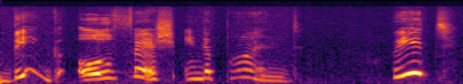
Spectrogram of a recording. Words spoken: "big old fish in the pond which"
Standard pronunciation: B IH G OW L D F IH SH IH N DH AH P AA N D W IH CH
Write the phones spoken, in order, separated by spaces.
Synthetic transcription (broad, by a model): B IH G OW L F IH SH IH N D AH P AA N D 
